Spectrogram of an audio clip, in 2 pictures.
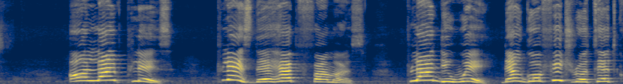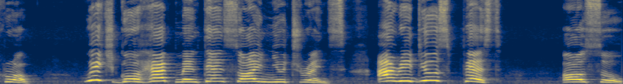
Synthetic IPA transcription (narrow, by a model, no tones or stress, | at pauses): ɔ̃nlãɪ̃npʰles | pʰlesdeɦɛlpfaməs | plãndiwe | dɛ̃nɡofitɹotʰetkʰɹɔp̚ | wit͡ʃɡoɦɛlp̚mẽntẽnsɔnjutɹɛ̃ns | ãnɹidjuspɛst | ɔlso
